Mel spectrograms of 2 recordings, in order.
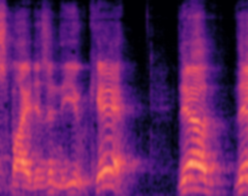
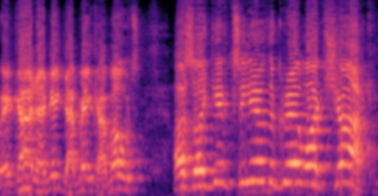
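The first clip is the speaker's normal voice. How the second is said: louder, higher hammed-up Australian accent sliding toward South African; mock Australian accent; 6 semitones higher, 7 dB louder than usual. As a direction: boom it out in a wonky Australian accent like a film line. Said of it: "this weird Australian accent that almost sounded like South African".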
